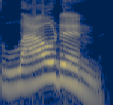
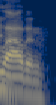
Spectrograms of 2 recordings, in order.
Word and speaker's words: Loudoun: signaling after va tech it's pronounced louden loudoun is louden loud and calm yeah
